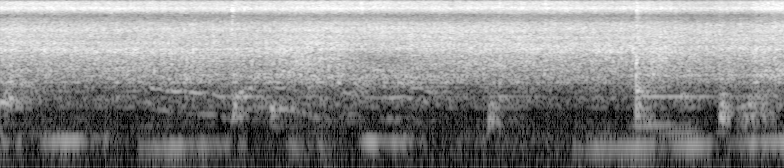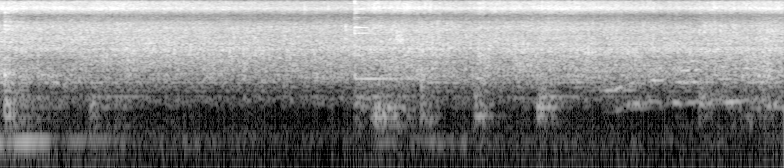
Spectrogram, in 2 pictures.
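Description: Chicken being sautéed in a pan while the meat cooks down: a loud, steady sizzle and hiss with intermittent stirring scrapes and clinks, continuous throughout.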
